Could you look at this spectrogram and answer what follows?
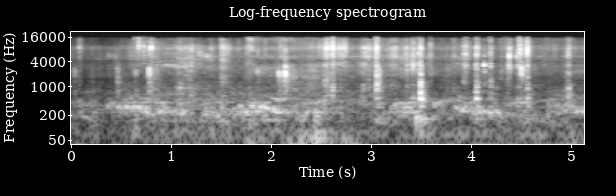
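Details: Domestic pigeons of the Bulgarian breed, abssi type, kept in a loft. Low, throaty cooing hums along steadily under frequent sharp clicks and rustling of wings and feet in a small room.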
